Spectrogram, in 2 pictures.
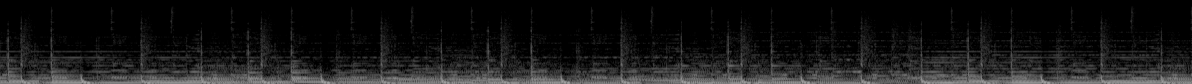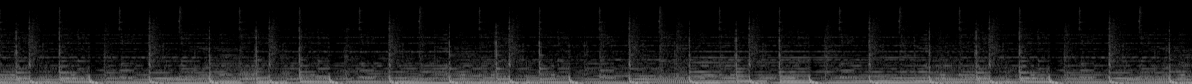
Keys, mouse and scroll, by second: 0.8 click, 1.2 click, 2.0 click, 2.9 click, 3.6 click, 3.9 click, 4.6 middle click, 6.0 shift+click, 6.8 click, 7.0 click, 7.4 click, 7.7 click, 8.8 click, 10.1 click, 10.7 click, 11.1 click, 12.0 click, 12.6 click, 13.8 click, 14.3 click, 15.4 click, 16.0 click, 17.2 click, 17.9 click, 18.4 click, 19.0 click, 19.6 click, 20.6 click, 21.9 middle click, 23.5 middle click, 23.5 click.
